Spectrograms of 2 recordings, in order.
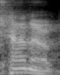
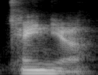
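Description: First: The name ends with a plain 'na' sound. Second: The name ends with a 'nya' sound. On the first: "it was Kenna" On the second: "he pronounced it Kenya or something"

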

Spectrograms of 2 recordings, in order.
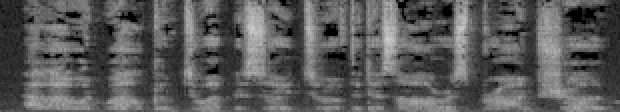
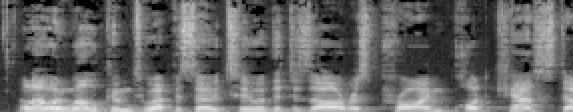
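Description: First: It is said in a whisper. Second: It is said in a normal voice.

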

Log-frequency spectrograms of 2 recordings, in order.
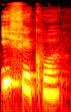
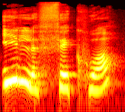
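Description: First: The l of il is dropped. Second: The l of il is pronounced. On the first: "Aussi le « elle » de « il » parfois" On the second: "Au lieu de dire"

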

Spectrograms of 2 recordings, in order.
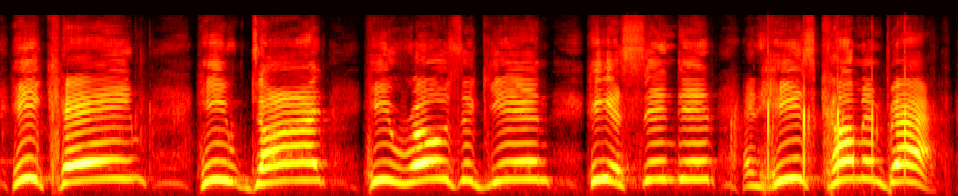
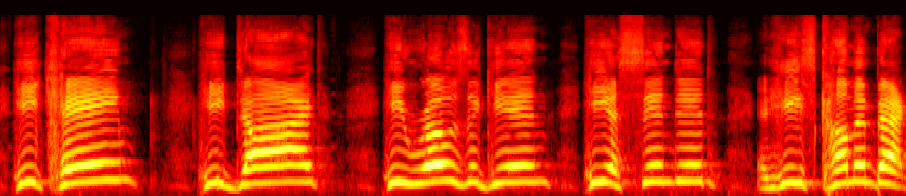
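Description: First: It is said with more passion and energy. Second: It is said in a calm, plain way. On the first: "with a little passion" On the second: "say it with me"

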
